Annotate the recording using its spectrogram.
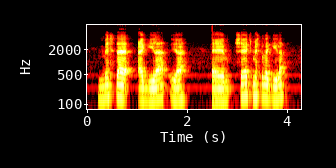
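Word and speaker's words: Águila: pronounced that right Mr agila yeah um search Mr a got to say it with like you know a little AA yeah Mr Aila like like Lilian garia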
